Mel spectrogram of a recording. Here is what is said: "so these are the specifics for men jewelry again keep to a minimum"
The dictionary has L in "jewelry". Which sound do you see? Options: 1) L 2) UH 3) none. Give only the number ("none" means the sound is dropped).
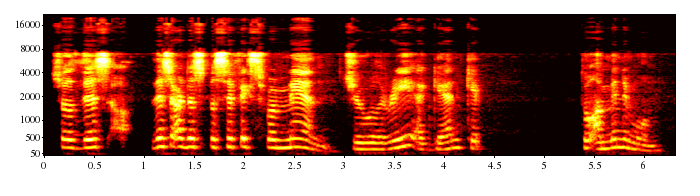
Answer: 1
